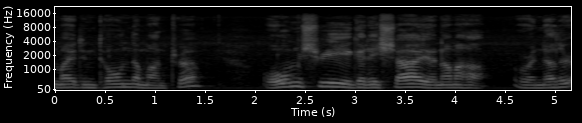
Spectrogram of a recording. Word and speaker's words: om: must be pronounced correctly the first syllable is a pronounced as the english word ah but prolonged ah second syllables ooh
